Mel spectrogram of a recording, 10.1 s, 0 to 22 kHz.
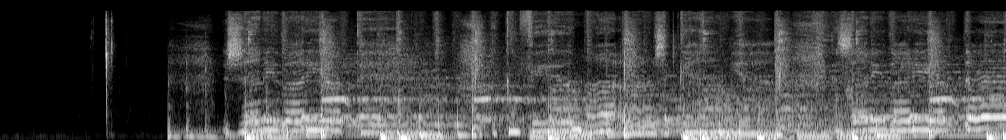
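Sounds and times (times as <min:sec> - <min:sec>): pop song with singing: 0:01.7 - 0:10.0.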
